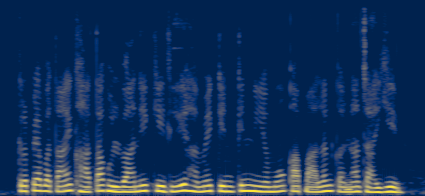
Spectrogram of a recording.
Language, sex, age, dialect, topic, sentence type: Hindi, female, 18-24, Kanauji Braj Bhasha, banking, question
